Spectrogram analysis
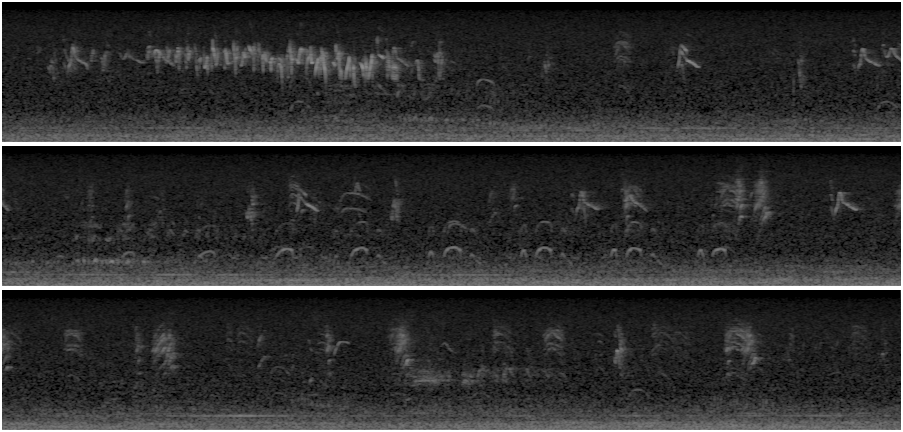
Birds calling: Erckel's Francolin (Pternistis erckelii), House Finch (Haemorhous mexicanus), Wild Turkey (Meleagris gallopavo), Chinese Hwamei (Garrulax canorus), Hawaii Amakihi (Chlorodrepanis virens)

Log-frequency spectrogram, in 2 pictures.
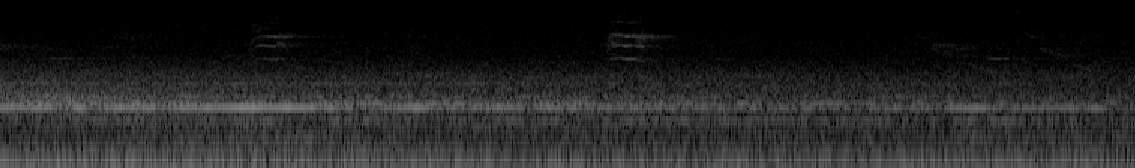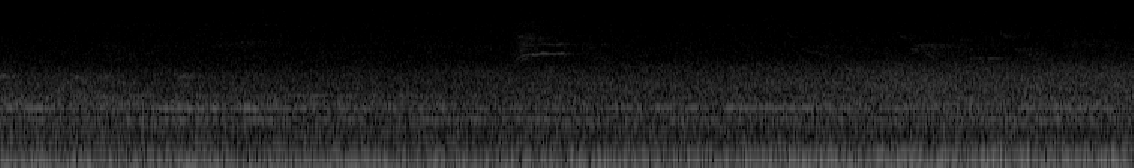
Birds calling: Northern Cardinal (Cardinalis cardinalis), Gray Catbird (Dumetella carolinensis)

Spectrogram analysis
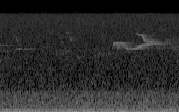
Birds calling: Black-capped Chickadee (Poecile atricapillus), Eastern Wood-Pewee (Contopus virens)

